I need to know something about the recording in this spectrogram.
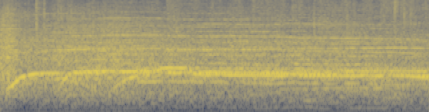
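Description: Gymnastics teammates cheering: several high-pitched voices rise one after another into long, overlapping held shouts that drop away near the end.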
